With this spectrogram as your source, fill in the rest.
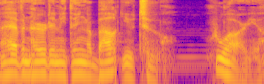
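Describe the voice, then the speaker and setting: A man's put-on character voice at medium pitch and moderate pace, with faint music in the background. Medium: read story. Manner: curt, clipped, brutally indifferent.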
